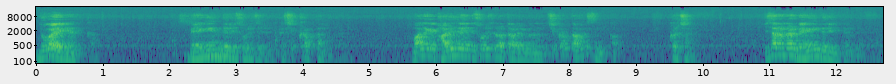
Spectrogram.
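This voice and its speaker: A pastor with a mid-range voice delivers a sermon in a church sanctuary, posing questions to the congregation and then answering them himself, lightly humorous throughout. The distant mic captures an echoey hall and a little hiss or hum.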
